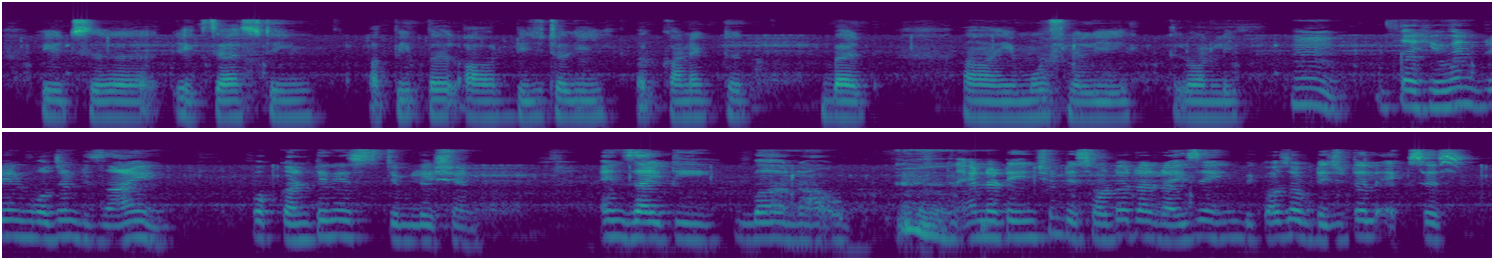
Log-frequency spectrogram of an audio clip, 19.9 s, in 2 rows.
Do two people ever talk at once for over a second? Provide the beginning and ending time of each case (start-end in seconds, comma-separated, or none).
none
